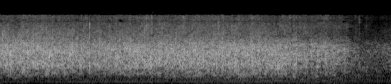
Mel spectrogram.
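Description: Loud, enthusiastic applause from a large debate audience for Hitchens after his speech, a dense steady roar of clapping that holds for several seconds before dropping off slightly at the end. No one speaks over it.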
